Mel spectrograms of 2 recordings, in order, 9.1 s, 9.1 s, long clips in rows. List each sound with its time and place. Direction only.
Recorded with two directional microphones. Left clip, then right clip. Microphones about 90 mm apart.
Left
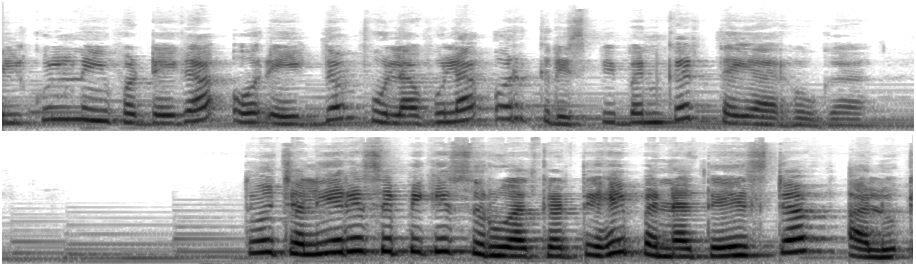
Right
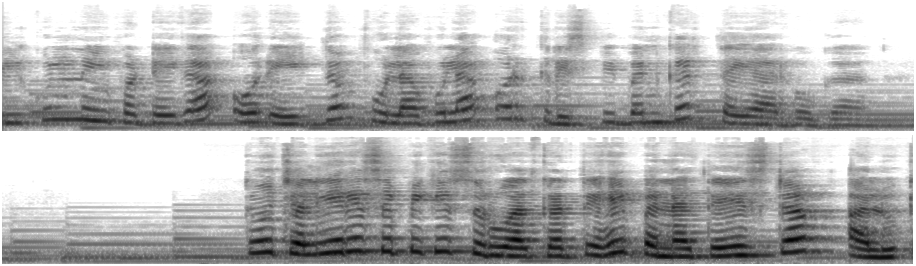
0.0 s a woman's voice: 55° left (ahead or behind)
5.7 s a woman's voice: 55° left (ahead or behind)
